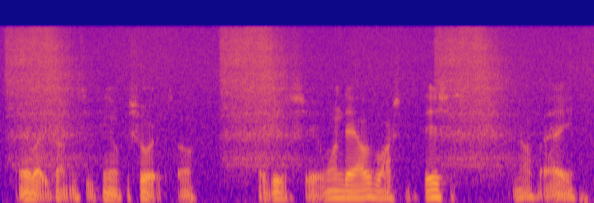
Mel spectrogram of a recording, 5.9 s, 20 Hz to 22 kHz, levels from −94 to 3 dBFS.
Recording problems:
hiss; loud; throughout; 1 dB below the speech

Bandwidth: 13.5 kHz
